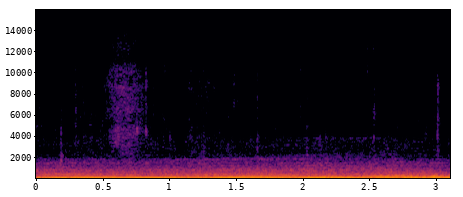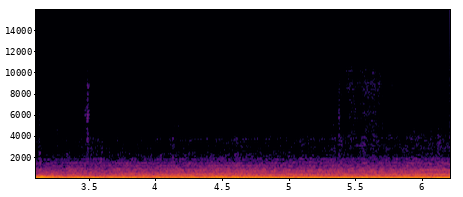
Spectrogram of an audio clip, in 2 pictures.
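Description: A car drives in first gear through a tight left turn, with a steady low engine rumble and road noise heard from inside the cabin.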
